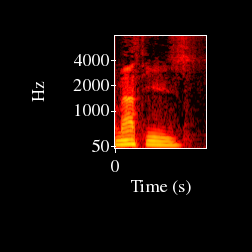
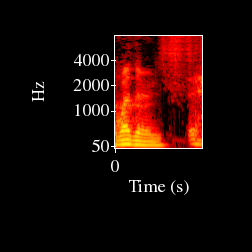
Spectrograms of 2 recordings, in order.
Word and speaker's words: Weathers: for Arnold Schwarzenegger's or uh Stallone's or Carl Matthews I don't know who that is but yeah whatever Carl Weathers yeah I know I said that last name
